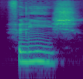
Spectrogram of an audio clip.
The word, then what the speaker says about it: feliz: Et donc, dans les deux cas, de toute façon, l'accent tonique se fait sur la dernière voyelle. Abril. Nariz. Feliz.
